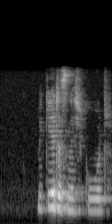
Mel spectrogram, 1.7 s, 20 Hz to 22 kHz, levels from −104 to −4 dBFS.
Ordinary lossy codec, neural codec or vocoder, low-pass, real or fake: none; none; none; real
